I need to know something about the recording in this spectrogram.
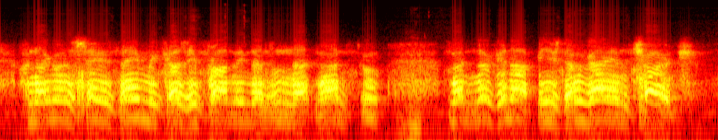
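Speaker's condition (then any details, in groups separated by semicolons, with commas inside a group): Throat cancer; voice described as practically gone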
